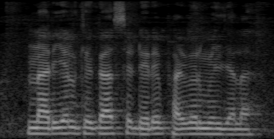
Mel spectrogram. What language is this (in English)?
Bhojpuri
